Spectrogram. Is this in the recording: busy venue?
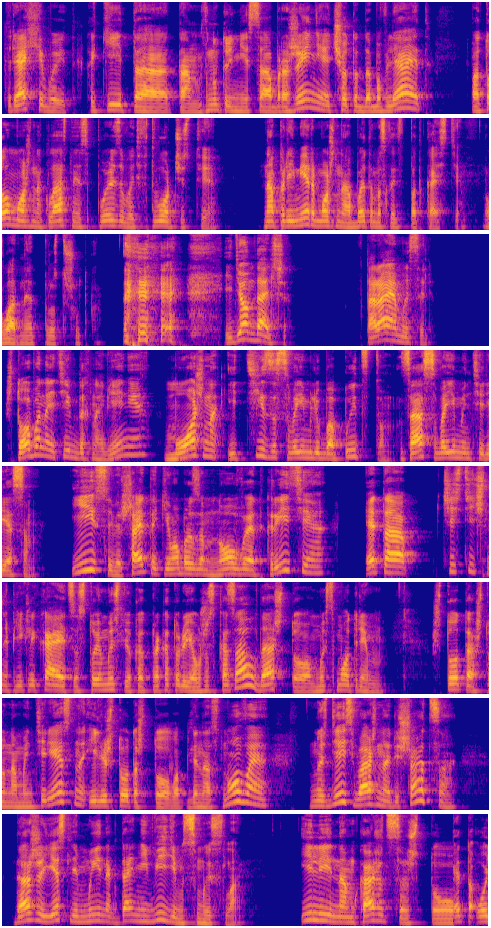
no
